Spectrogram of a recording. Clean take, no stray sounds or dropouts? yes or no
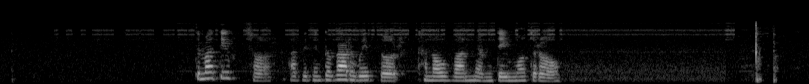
yes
